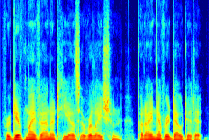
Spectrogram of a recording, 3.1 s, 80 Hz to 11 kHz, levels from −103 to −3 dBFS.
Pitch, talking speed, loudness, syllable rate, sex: 120 Hz, 210 wpm, -18 LUFS, 6.9 syllables/s, male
